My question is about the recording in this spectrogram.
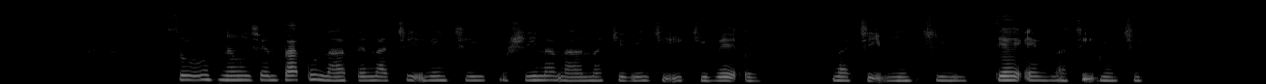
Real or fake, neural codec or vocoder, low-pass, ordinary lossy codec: fake; codec, 24 kHz, 1 kbps, SNAC; none; none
